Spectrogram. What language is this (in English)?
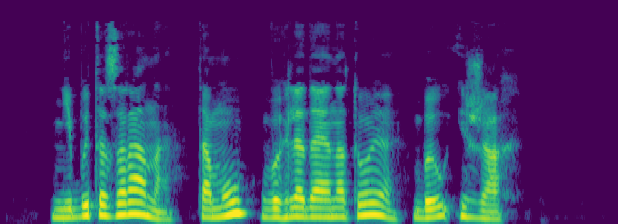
Belarusian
